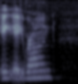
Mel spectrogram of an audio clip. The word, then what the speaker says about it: Erin: I'm like, mine's spelled E-R-I-N. – And they call you Ron? – Yeah. Oh. Well, just anytime you say your name's Aaron, a lot of people are like, A-A-Ron. And I'm like, no, no. E-R-I-N.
